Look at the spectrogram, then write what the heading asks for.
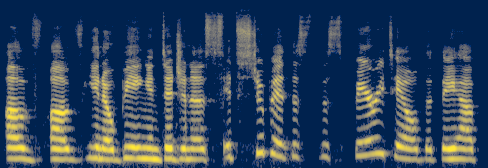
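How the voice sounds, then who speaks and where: High-voiced woman guest, intense and emphatic, dry close mic, from palestine. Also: moderate pace, clear, resonant tone, dry recording. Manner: forceful, emphatic, repeats words for emphasis. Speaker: guest, novelist and activist. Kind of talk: impassioned interview talk.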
